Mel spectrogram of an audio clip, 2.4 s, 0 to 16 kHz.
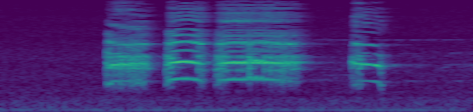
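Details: Red junglefowl crowing, recorded 21 February 2025: a loud, harsh crow in three close bursts, then a pause and a short clipped final note, over a quiet background.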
